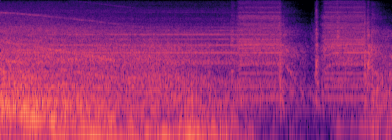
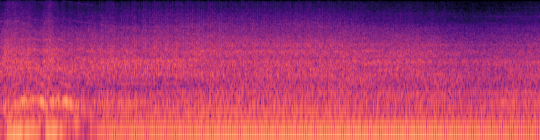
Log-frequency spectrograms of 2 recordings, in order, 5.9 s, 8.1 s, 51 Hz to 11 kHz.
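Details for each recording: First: 8.3 Cummins road grader diesel, running better on suspect paint-thinner-smelling fuel, then sags and cuts out, catching only briefly: fuel shutoff solenoid pull-in wire has power but hold-in wire is not getting power. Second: Rebuilt 8.3 Cummins diesel in a road grader, rear crankshaft pump drive removed to eliminate a knock: deep, steady drone with no knock; runs well, though a starting problem remains, suspected failed pump advance.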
